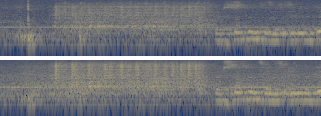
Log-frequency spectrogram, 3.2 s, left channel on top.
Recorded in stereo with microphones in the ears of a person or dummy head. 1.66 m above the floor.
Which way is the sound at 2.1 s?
35° right (ahead or behind).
